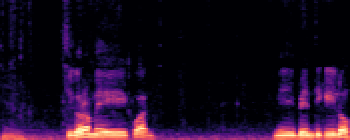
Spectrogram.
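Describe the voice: A man speaks at a moderate pace in a fairly high voice with a dark, mellow tone and ordinary pitch variation.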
